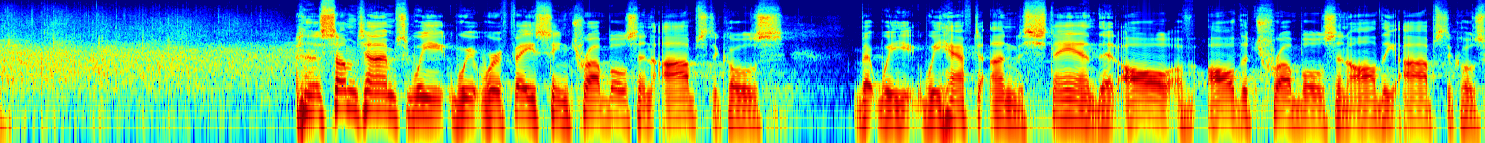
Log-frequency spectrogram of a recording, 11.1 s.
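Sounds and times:
audience hand clapping: 0:00.0 - 0:02.4
speech: 0:02.2 - 0:11.1.

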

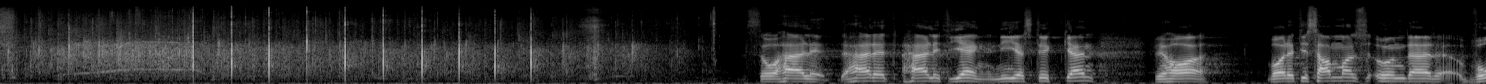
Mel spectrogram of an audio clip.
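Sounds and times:
audience applause: 0:00.0 - 0:07.1
speech: 0:07.6 - 0:14.8.

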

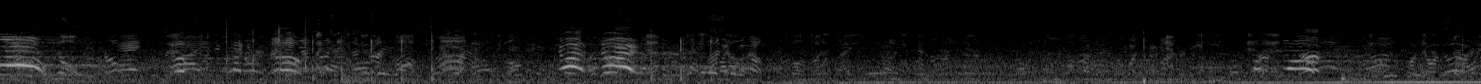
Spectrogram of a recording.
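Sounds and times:
people shouting: 0:00.0 - 0:00.9
crowd murmur: 0:00.0 - 0:14.8
people talking and calling out at a high school soccer game: 0:00.0 - 0:14.8.

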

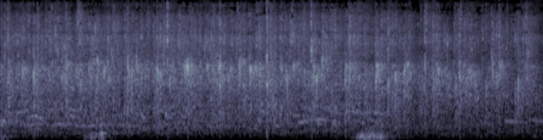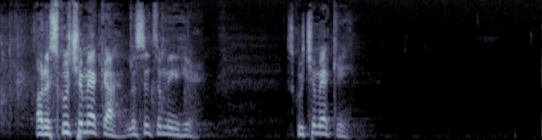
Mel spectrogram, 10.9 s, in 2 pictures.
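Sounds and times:
audience applause: 0:00.0 - 0:07.2
speech: 0:05.8 - 0:07.5, 0:08.4 - 0:09.0.

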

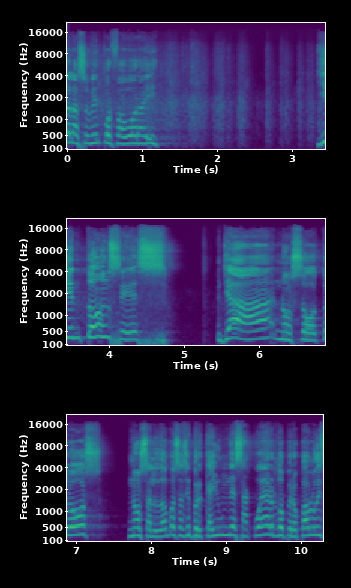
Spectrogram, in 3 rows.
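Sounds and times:
speech: 0:00.0 - 0:01.5, 0:03.4 - 0:10.2
applause: 0:00.0 - 0:04.2.

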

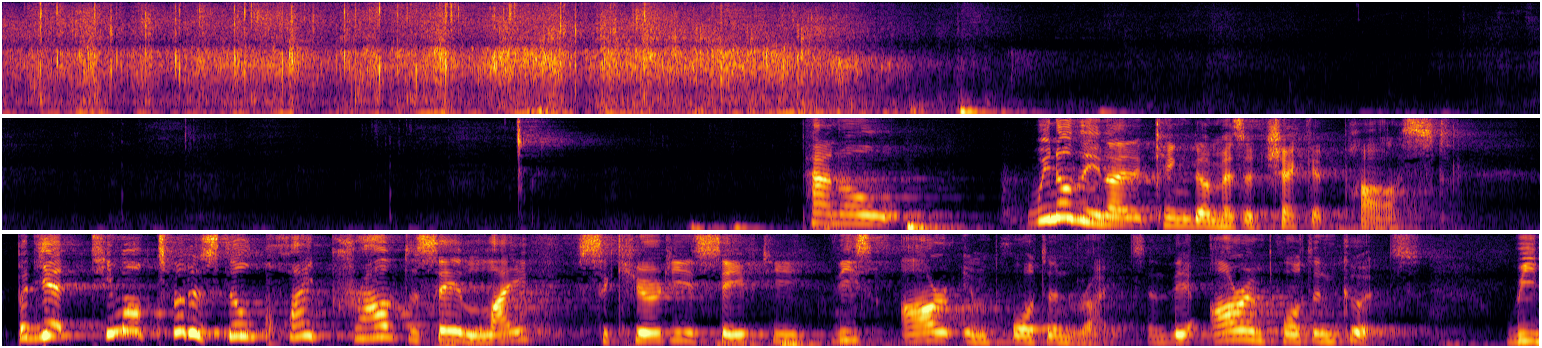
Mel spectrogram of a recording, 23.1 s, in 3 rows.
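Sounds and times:
audience applause: 0:00.0 - 0:04.8
speech: 0:11.8 - 0:12.2, 0:12.8 - 0:23.0.

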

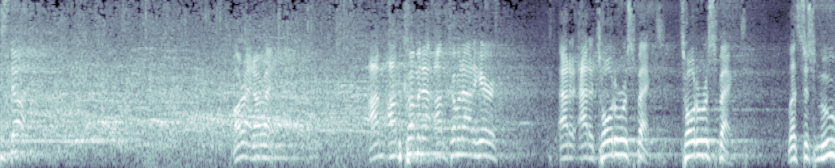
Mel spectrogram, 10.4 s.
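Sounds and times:
audience applause: 0:00.0 - 0:06.8
speech: 0:02.9 - 0:03.7, 0:04.6 - 0:10.4.

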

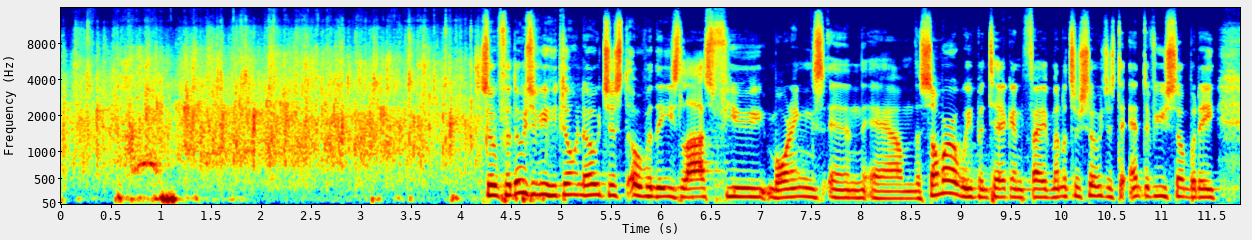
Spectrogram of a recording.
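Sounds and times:
round of applause: 0:00.0 - 0:04.8
speech: 0:04.2 - 0:11.7.

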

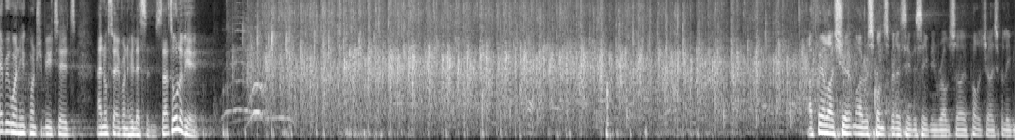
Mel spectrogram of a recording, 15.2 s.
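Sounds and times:
speech: 0:00.0 - 0:03.7, 0:12.1 - 0:15.2
audience applause: 0:03.4 - 0:13.8.

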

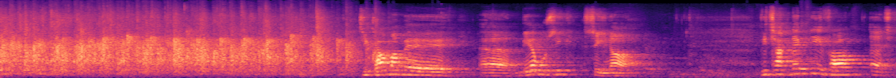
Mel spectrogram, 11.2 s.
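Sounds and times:
audience applause for brass musicians: 0:00.0 - 0:04.9
speech: 0:04.6 - 0:08.0, 0:09.5 - 0:11.2.

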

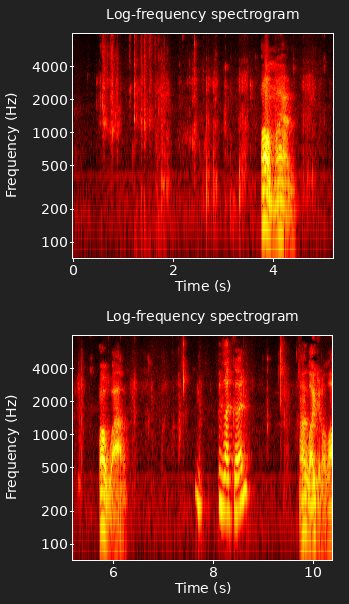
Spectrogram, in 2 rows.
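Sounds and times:
Oreo cookie crunching and chewing during a taste test: 0:00.4 - 0:07.6
speech: 0:03.8 - 0:04.5, 0:05.7 - 0:06.4, 0:07.6 - 0:08.8, 0:09.7 - 0:10.3.

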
